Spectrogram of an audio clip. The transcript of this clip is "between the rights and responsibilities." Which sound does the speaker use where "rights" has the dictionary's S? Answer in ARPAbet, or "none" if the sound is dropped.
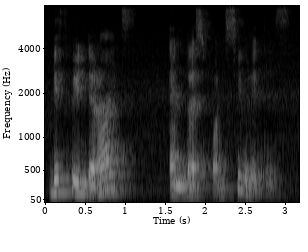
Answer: S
